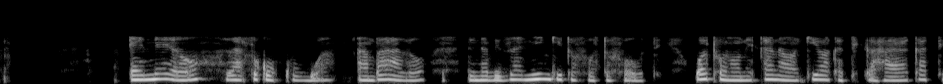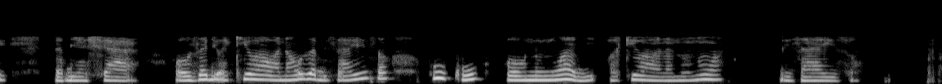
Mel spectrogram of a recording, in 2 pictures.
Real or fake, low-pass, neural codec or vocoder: fake; 3.6 kHz; codec, 16 kHz, 8 kbps, FreqCodec, smaller model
